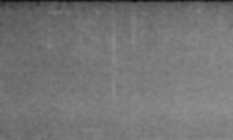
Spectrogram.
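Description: A steady hiss of background noise with no clear pitch or rhythm, slowly growing louder.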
